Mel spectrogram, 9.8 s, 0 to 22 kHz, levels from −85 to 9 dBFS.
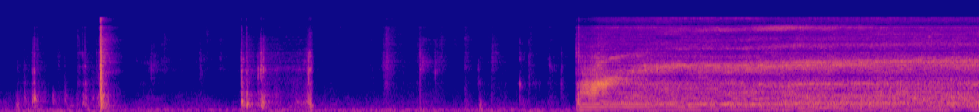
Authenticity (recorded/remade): remade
